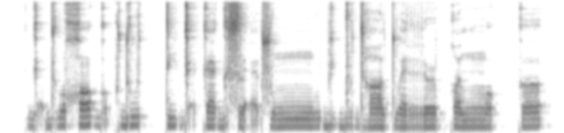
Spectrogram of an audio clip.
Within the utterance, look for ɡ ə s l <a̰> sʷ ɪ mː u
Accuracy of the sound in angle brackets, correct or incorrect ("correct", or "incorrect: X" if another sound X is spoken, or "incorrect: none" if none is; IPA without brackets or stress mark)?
incorrect: æ̰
